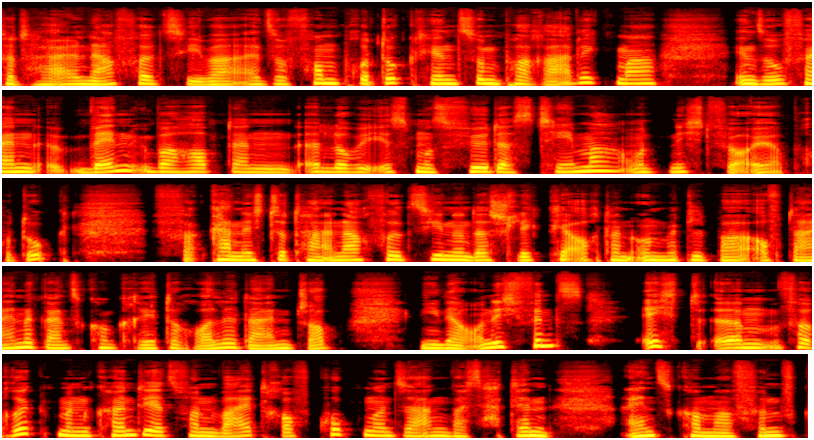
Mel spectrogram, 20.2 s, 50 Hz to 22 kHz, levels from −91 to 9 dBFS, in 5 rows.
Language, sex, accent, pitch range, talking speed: German, female, German, 165-200 Hz, 180 wpm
